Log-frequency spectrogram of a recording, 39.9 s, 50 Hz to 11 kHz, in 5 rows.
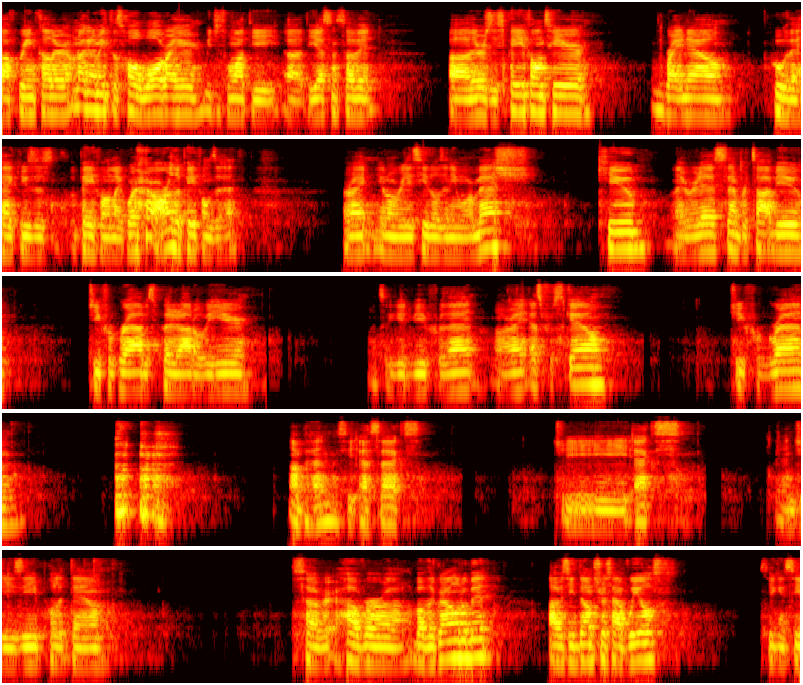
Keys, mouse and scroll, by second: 10.5 shift+a, 15.3 KP_7, 16.3-16.7 scroll down 1, 16.7 g, 18.9 middle click, 21.5 s, 22.7 g, 24.1 middle click, 27.4 s, 29.0 g, 31.5 g, 32.9 middle click.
